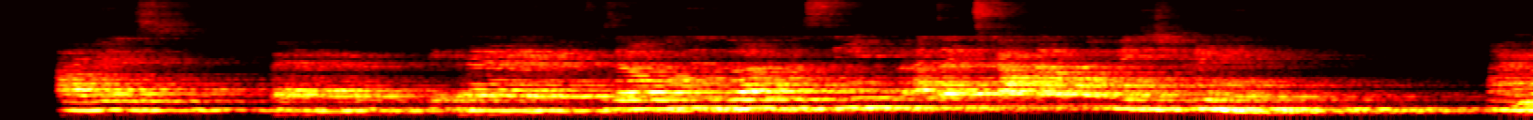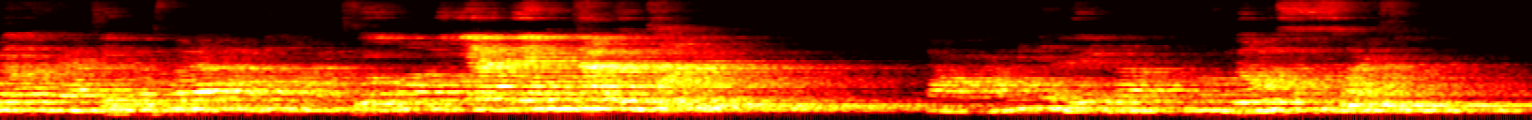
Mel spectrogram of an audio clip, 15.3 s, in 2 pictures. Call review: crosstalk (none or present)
present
